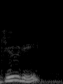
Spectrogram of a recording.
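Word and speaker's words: Cudi: Mount Kudi, though pronounced in Turkish as Judy, in the Kurdish mountains.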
